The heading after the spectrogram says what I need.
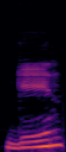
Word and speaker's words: gehen: গেন তারপরে Gehen Sie Gehen না Gehen Sie গেহেন না, শোনেন, গেন জি am Sonntag ins উচ্চারণটা হচ্ছে am Sonntag ins Stadion.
